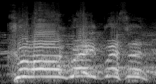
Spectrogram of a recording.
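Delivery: high, loud stadium yell; the crowd urging Great Britain on at the finish; crowd shouting. Retold or imitated. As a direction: bellow the cheer like a packed grandstand. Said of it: "I can also hear the crowd shouting".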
